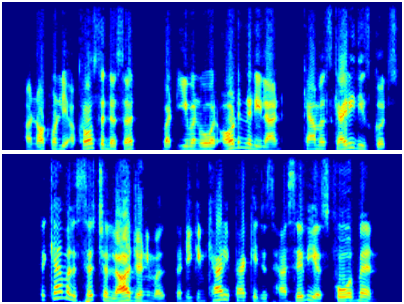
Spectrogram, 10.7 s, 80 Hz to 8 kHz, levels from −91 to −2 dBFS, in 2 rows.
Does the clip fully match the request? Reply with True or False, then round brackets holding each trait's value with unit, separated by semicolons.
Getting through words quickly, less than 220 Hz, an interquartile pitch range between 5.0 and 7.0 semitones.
False (180 wpm; 185 Hz; 5.6 semitones)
